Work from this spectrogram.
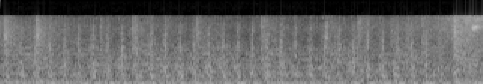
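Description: An Indian Air Force Chinook helicopter flies overhead near the Line of Control, its rotors giving a loud, steady, rapid thumping chop for a few seconds with no voices.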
